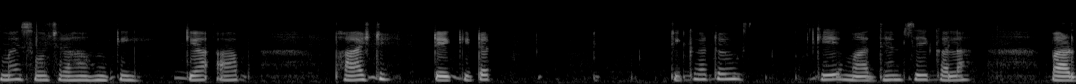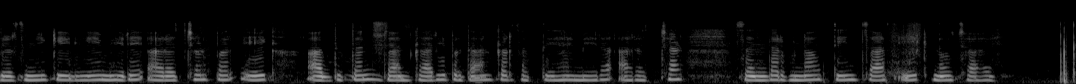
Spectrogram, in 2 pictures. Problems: none marked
